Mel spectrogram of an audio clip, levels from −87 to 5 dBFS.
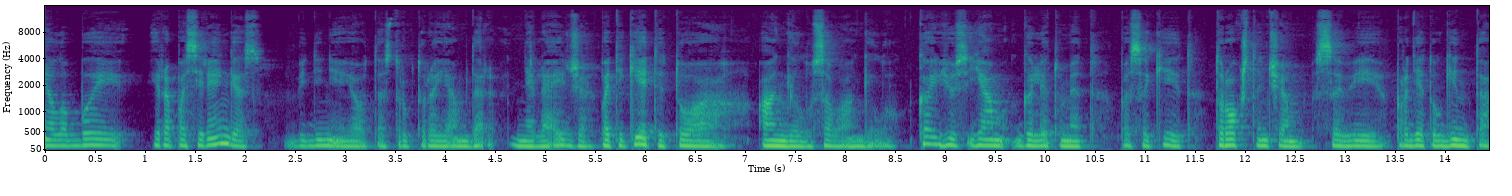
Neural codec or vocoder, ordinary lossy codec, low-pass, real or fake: none; MP3, 64 kbps; 14.4 kHz; real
